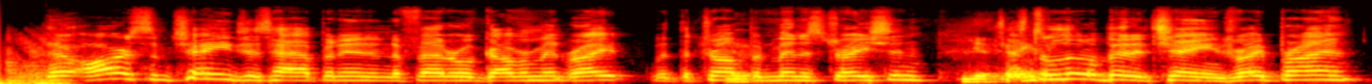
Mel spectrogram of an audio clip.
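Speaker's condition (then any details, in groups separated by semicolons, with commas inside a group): No condition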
